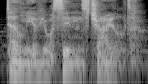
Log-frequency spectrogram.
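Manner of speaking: rough, scratchy, beastlike creature rasp. A game master voices a creature that finally speaks to a player: scratchy, bestial creature voice. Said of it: "is scratchy and bestial".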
